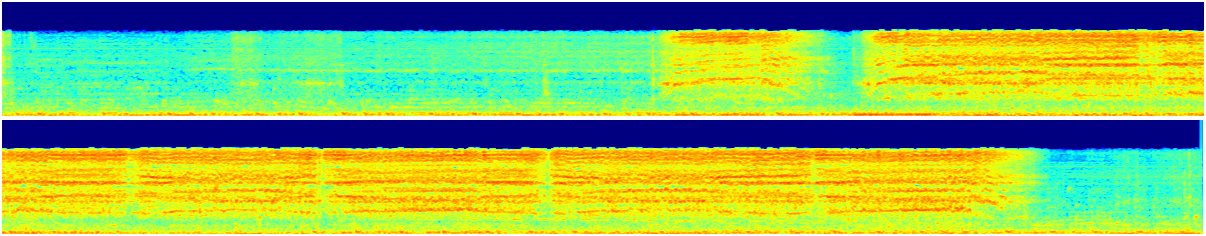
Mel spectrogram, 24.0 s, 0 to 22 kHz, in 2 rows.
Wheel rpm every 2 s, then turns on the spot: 10, 10, 0, 80, 110, 200, 190, 200, 200, 190, 180, 10.
0-4 22-24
